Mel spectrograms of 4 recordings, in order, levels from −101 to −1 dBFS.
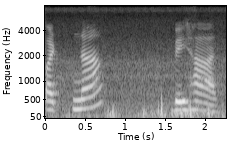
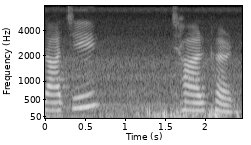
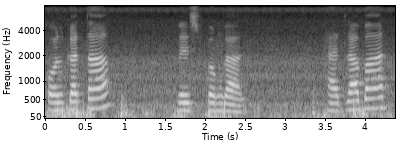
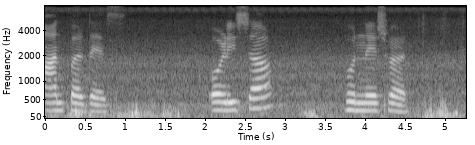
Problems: constant background noise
